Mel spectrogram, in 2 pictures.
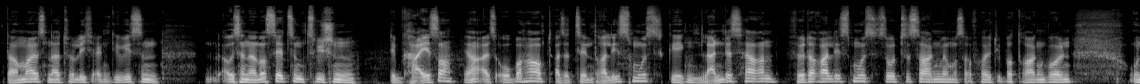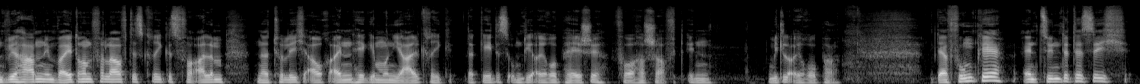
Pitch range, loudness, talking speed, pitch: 100-125 Hz, -20 LUFS, 135 wpm, 115 Hz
